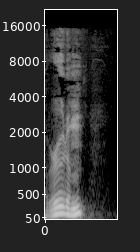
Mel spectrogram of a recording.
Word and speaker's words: Grudem: So I am in with Bob Grumman, and we have been talking about yesterday's program with Wayne Grudem. I said it right. I didn't say Grudem.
